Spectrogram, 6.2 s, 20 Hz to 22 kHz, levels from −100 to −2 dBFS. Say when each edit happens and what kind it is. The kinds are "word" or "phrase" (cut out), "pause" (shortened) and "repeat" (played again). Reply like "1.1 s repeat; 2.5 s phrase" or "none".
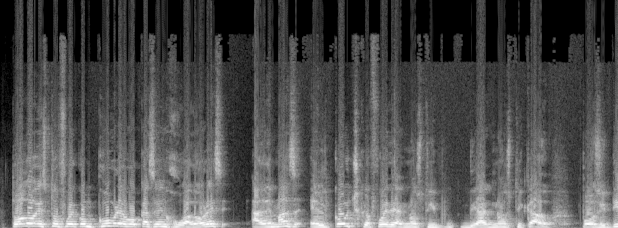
1.0 s phrase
